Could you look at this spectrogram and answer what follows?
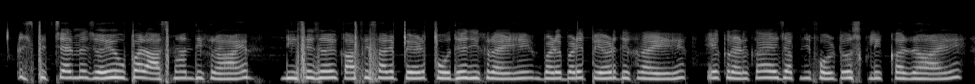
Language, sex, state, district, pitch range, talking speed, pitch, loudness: Hindi, female, Bihar, Lakhisarai, 280-300 Hz, 210 wpm, 290 Hz, -21 LUFS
